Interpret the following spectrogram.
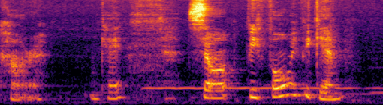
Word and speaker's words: hara: instincts where that is is your Hara H a are a and I spell it because people thought I was saying horror as in horror Center when in fact actually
